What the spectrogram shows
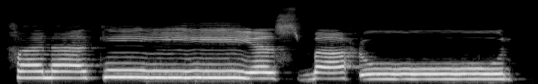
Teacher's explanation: جب ہم کاف کی تنوین کو یا کے ساتھ ملائیں گے تو یہاں پر ادغام مع الغنہ کا قاعدہ ہو رہا ہے. بہت سے لوگ یا مشدد کو دیکھتے ہیں تو فَلَكِ، یا کے ساتھ سختی سے نہیں ملایا جائے گا تنوین کو بلکہ یہاں پر غنہ کر کے ہم ملائیں گے.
